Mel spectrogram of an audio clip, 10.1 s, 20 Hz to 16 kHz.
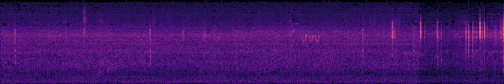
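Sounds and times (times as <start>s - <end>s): outdoor rumble and hiss: 0.0s - 10.0s
faint clicks: 7.2s - 10.0s.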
